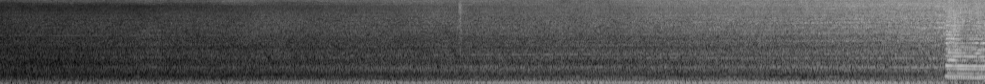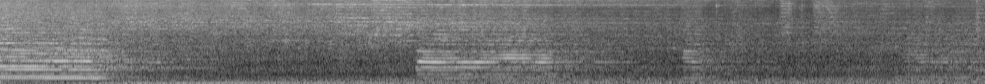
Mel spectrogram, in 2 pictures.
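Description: A diesel freight locomotive approaches with its engine rumbling steadily and growing louder. About halfway through it sounds its air horn in a loud chord lasting about a second and a half, then gives a shorter blast a few seconds later. Freight cars then roll past with a steady wheel rumble.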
